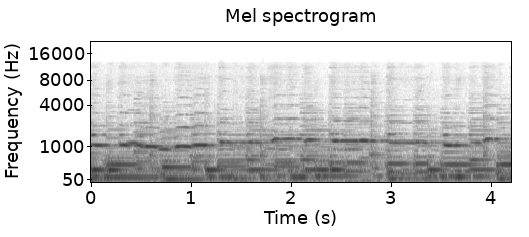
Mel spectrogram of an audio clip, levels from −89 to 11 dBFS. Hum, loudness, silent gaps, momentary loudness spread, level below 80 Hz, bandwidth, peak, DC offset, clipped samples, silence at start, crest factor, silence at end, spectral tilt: none; -21 LUFS; none; 5 LU; -32 dBFS; 12 kHz; -4 dBFS; under 0.1%; under 0.1%; 0 s; 14 dB; 0 s; -9 dB/octave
